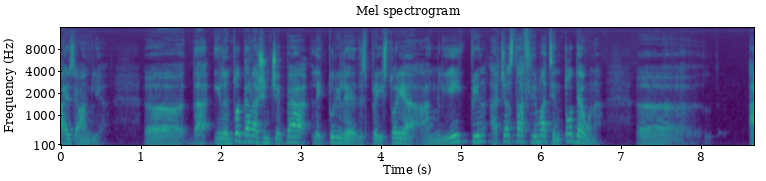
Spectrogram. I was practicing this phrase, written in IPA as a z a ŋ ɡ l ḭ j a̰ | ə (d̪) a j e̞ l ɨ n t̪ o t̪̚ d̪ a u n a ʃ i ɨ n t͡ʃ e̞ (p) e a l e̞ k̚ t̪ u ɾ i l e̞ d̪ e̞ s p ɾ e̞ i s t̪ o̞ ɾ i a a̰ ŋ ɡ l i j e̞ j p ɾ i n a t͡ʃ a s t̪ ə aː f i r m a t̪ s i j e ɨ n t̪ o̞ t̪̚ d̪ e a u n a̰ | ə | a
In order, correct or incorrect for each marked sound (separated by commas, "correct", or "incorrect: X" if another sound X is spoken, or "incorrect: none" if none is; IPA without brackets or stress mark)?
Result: correct, correct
